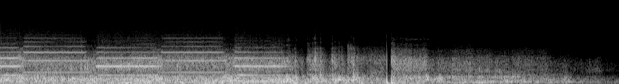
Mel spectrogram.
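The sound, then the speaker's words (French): A loud siren of arriving police and firefighters alternates between two pitches for a few seconds, then gives way to heavy engine rumble and road noise that slowly fades. “Il entend la police. Les pompiers arrivés.”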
